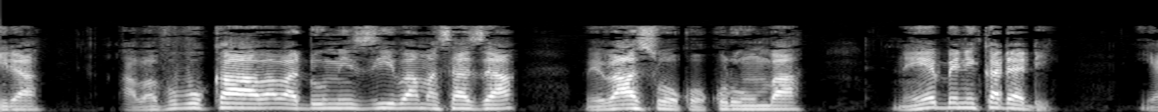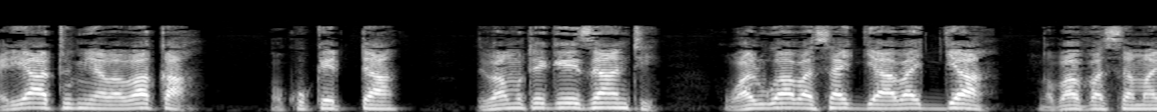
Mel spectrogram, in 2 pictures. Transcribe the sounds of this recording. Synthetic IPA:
ɾa | a̰βavuβukaβaβadumiziβaːmasaza | βeβaso̞ːko̞ːkuluːmba | neje̞be̞nikadadḭ | ja̰liatumjaːβaβaka̰ | o̞̰kuke̞tːa | ðeβamute̞ɡe̞ːzaːnti | walwaːβasaɟːaːβaɟːa | ŋɡaβavasama

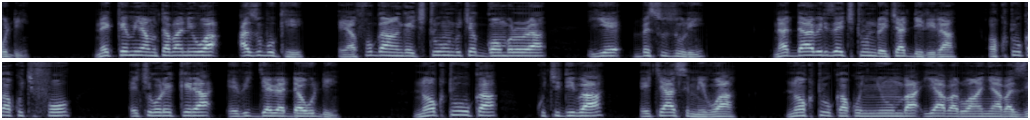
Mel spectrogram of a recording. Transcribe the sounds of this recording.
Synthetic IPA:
dḭ | ne̞kːe̞mijamutaβaniwaː | zuβuki | ejafuɡaːŋɡe̞ːci̥tuːnduce̞ɡːo̞ːmbo̞ɾo̞ɾa | je̞βe̞suzuli | nadːaːβiɾize̞ːci̥tuːndue̞cadːiɾiɾa | oku̥tuːkakuci̥fo̞ | e̞ciwo̞ɾe̞ke̞ɾae̞βiɟːaβjadːaudḭ | no̞ːku̥tuːka | kucidiβa | e̞caːsimiβwa | no̞ːku̥tuːkakuɲːuːmbajaβaɾwaːɲaːβazi

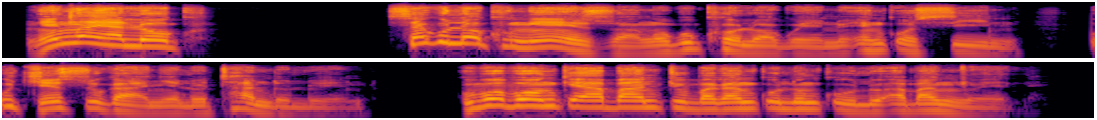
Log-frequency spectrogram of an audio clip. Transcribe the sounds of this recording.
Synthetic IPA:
ŋɛŋ͡ǁajaloːkʰu̥ | seɣulokʰuŋɛzwaŋoɣukʰɔlwaɣwenuɛŋkʼosiːni | ud̥ʒ̥ʱesuɣaɲɛlɔtʰandʱɔlweːnu | ɣuβɔβɔŋkʼɛaβantʼuβaɣaŋkʼuluŋkʼuluaβaŋ͡ǀʱwɛːlɛ

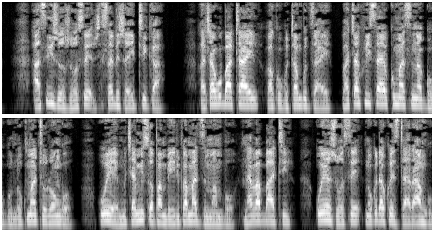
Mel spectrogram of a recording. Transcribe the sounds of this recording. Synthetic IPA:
asiːʐo̞ʐo̞se̞ʐisatiʐaitiːka | ʋat͡ʃakuɓataiʋaɡoɡ̬utambud͡zaːiʋat͡ʃakwisaikumasinaɡʱo̞ɡʱundo̞kumatoɾo̞ːŋɡo̞ | uje̞mut͡ʃamiswapambe̞ɾipamad͡zimambo̞naʋaɓaːti | uje̞ʐo̞se̞no̞k̬uɗakwe̞zitaɾaːŋɡu

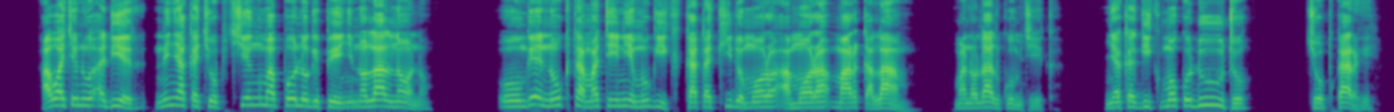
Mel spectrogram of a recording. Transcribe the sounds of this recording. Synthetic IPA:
awat͡ʃonuadjernɪɲakat͡ʃopt͡ʃjeŋmapoloɡɪpiɲnɔlalnɔnɔ̰ | oŋɡenʊktamatɪnjemoɡikːatakidomɔɾɔʔa̰mɔɾamarkalamː | anɔlalkwomt͡ʃɪ̰k | ɲakaɡikmɔkoduto | t͡ʃopkarɡɪ̰

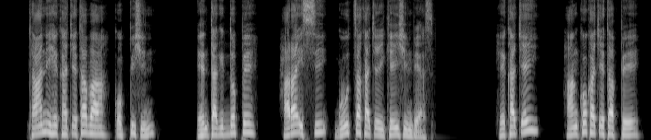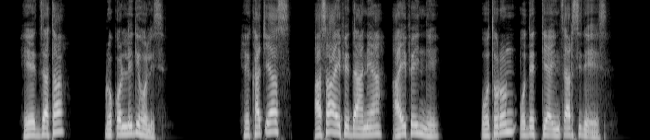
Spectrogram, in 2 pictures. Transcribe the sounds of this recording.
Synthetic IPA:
t̪aːnɪhɛkɐt͡ʃʼɛt̪ɐbaːkʼɔpːɪʃɪn | ʔɛnt̪ːɐɡɪd̪ːɔpːɛ | hɐɾɐɪsːɪɡuːt͡sːɐkɐt͡ʃʼɛjkejɪʃɪnbɛʔɐ̰s | hɛkɐt͡ʃʼɛj | hɐŋkːɔkɐt͡ʃʼɛt̪ɐpːɛ | he̞ːd͡zːɐt̪ɐ | ɗɔkʼɔlːɪd̪ɪhɔlɪs | hɛkɐt͡ʃʼɪjaːs | ʔɐsɐːjfɛd̪aːnɪjaʔɐjfɛjnːɛ | ʔɔt̪ɔɾɔnɔd̪ɛt̪ːɪjaɪnt͡sʼɐɾsɪd̪ɛʔe̞̰ːs

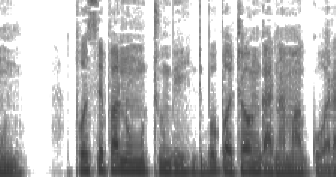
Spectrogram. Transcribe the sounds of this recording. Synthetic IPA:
n̤u | po̞se̞pano̞mutumbindip̬o̞p̬at͡ʃaaŋɡanamaɡʱo̞ːɾa

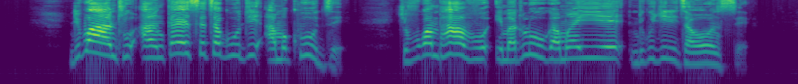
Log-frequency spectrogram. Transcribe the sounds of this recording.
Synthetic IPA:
ndipɔantʰuʔaŋkajɛsɛt͡sak̬ut̬iʔamukʰud͡zɛ̰ | t͡ʃifukwampʰaɱvuʔimatulukamwaijɛndik̬ut͡ʃitit͡saɔːnsɛ̰

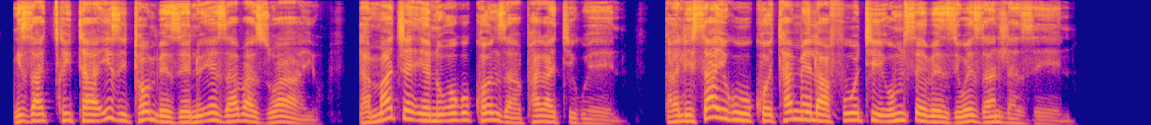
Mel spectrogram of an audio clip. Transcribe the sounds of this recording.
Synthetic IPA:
ŋizaǀʰitʰaizitʰɔmbʱɛzenuɛzaβazwaːjɔ | lamat͡ʃʼɛenuoɣukʰɔnd͡zʱapʰaɣatʰiɣweːnu | ɣalisajiɣukʰɔtʰamɛlafutʰium̩sɛβend͡zʱiwɛzand͡ɮʱazeːnu

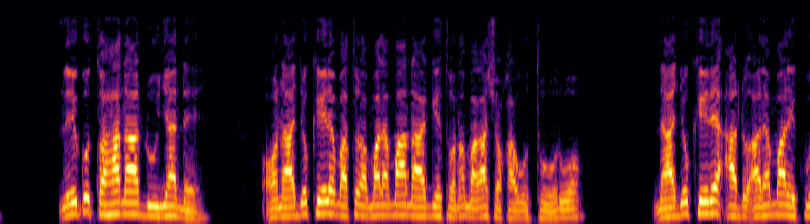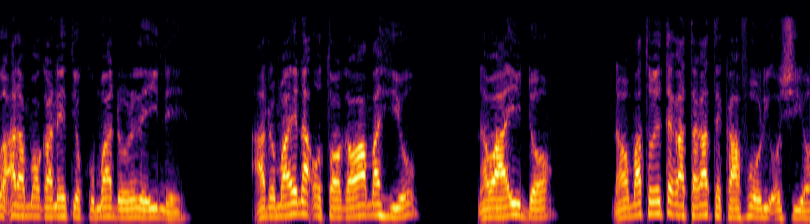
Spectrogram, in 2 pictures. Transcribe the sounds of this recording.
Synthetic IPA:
neɡotɔɦanaduːɲanɛ | ɔ̰naːd͡ʒokeɾɛmatoɾamaɾeamanaɡetwɔnamaɣaɕɔːkaɣotoːɾwɔ | nad͡ʒokeɾɛʔandoaɾeamaɾekuaʔaɾeamɔɡanetjɔkumadoɾeɾeine | a̰ndomaenaʔotɔɡawamaɦio | nawaidɔ | nʔaɔmatoɾetɛɣataɣatekafoɾioɕiɔ

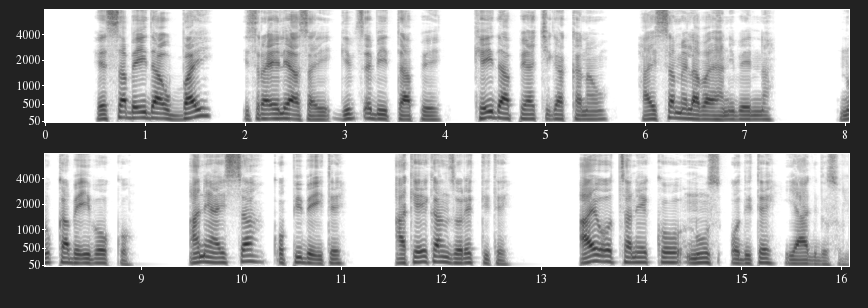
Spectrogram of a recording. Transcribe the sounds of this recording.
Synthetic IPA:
hɛsːɐbɛʔɪd̪aːʊbːɐj | ʔɪsɾaːʔeːlɪjaːsɐjɡɪbt͡sʼɛbiːt̪ːaːpːɛ | kʰɛjɪd̪aːpːɛhɐt͡ʃːɪɡɐkːɐnɐw | hɐjsːɐmɛlɐbɐjhɐnɪbe̞ːnːɐ | nʊkːɐbɛʔɪbo̞ːkːɔ | ʔɐnɛhɐjsːɐkʼɔpːɪbɛʔɪt̪ɛ | ʔɐke̞ːkɐnzɔɾɛt̪ːɪt̪ɛ | ʔɐjo̞ːt͡sːɐne̞ːkːɔnuːsʔɔd̪ɪt̪ɛjaːɡɪd̪ɔsɔnɐ

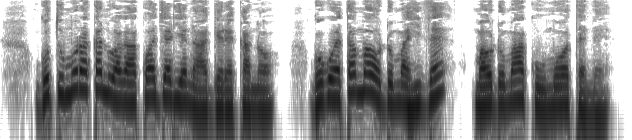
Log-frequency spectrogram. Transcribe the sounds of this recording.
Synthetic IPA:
ɣotumoɾakanuaɣakwad͡ʒaɾiɛnaːɡɛɾɛkanɔ | ɣoɣwɛtamaodomaɦiðɛ | maodomakuːmɔtɛnɛ

